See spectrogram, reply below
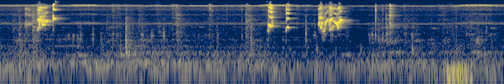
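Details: Blue, lutino and green lovebirds toying with a flower: a pair of piercing chirps, a pause, then a quick double chirp and a scratchy rattling burst, with soft hum behind.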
